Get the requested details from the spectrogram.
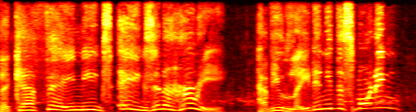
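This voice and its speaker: Putting on a character voice, a man speaks at an extremely high pitch with very wide pitch swings and very even loudness. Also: moderate pace. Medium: read story. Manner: eager.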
